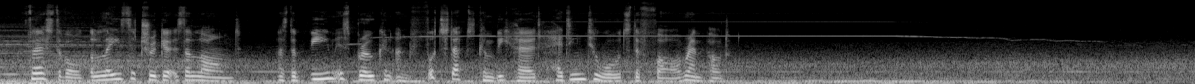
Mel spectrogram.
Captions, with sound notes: First of all, the laser trigger is alarmed, as the beam is broken, and footsteps can be heard heading towards the far REM pod. (squealing)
